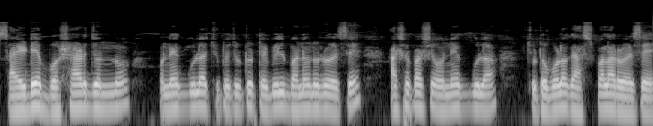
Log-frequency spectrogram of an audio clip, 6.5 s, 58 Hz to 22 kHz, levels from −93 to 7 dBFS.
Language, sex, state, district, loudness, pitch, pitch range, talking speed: Bengali, male, Assam, Hailakandi, -18 LUFS, 130 Hz, 125-140 Hz, 135 wpm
